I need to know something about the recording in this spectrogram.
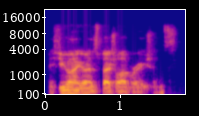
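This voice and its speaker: A man's voice: low-pitched, racing, slightly rough. A man hosting a veterans' podcast, talking casually, swearing a lot, emphatic and heated. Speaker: podcast host. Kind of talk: casual profane chat.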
